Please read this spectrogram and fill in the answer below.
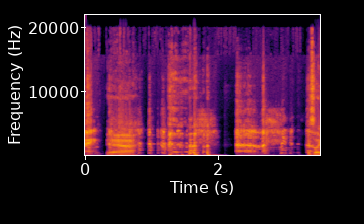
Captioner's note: laughs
